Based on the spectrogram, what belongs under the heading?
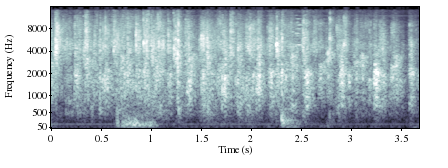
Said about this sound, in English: So maybe a warm round of applause for yourselves for setting up camp and sticking it out in this tent while it's very, very warm today. So round of applause.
